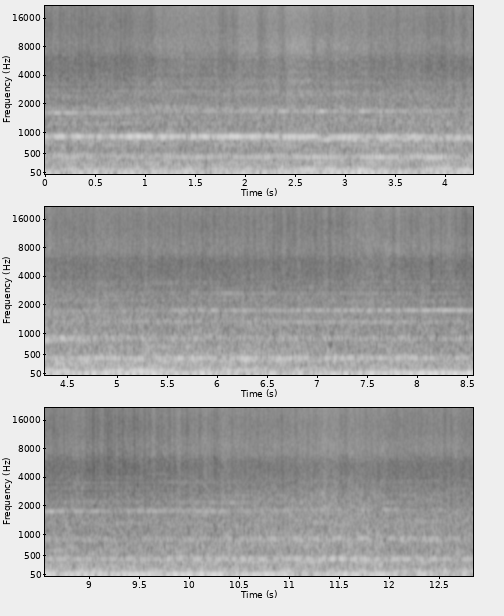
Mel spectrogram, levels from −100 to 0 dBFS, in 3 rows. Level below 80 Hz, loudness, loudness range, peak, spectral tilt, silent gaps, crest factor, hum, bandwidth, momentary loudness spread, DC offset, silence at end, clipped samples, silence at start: -22 dBFS; -18 LUFS; 2 LU; -4 dBFS; -4 dB/octave; none; 14 dB; none; over 20 kHz; 4 LU; under 0.1%; 0 s; under 0.1%; 0 s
